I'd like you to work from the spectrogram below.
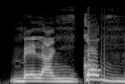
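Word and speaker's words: Melancon: Melancón. – Tenga cuidado cuando usted pronuncie esa palabra. – Bueno. Por eso exagero la L.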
